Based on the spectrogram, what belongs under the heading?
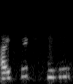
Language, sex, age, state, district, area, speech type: Telugu, female, 18-30, Telangana, Narayanpet, urban, conversation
